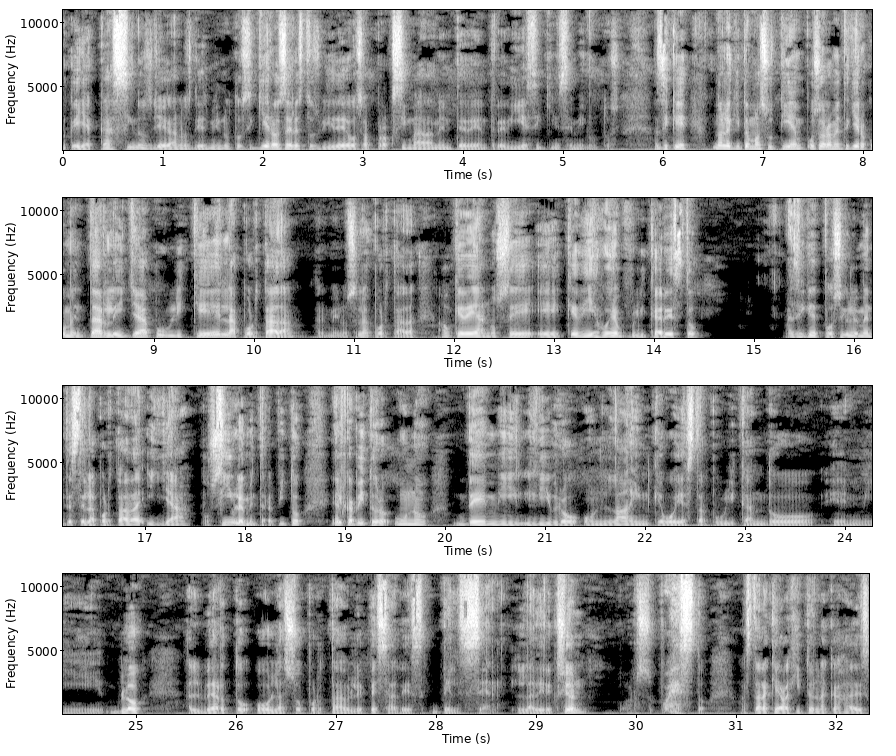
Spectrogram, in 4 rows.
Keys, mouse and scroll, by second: 1.3 click, 2.8 click, 11.6 click, 12.6 click, 14.2 click, 14.5-15.5 middle drag, 15.5 click, 30.5 click.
